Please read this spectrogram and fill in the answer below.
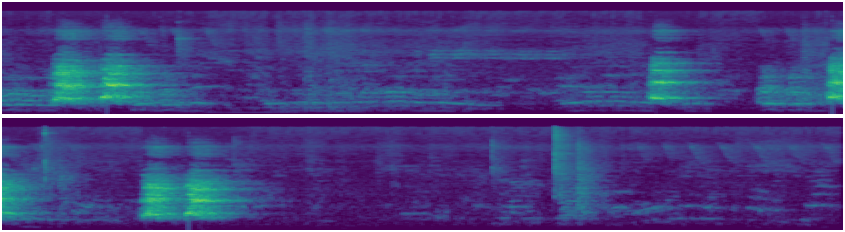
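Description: A dog barking several times in short, loud bursts, mostly in quick pairs. A single sharp click comes near the end.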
